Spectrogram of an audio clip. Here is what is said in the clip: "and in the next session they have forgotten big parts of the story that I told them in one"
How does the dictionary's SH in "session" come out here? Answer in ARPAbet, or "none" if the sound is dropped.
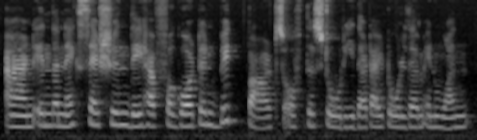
SH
